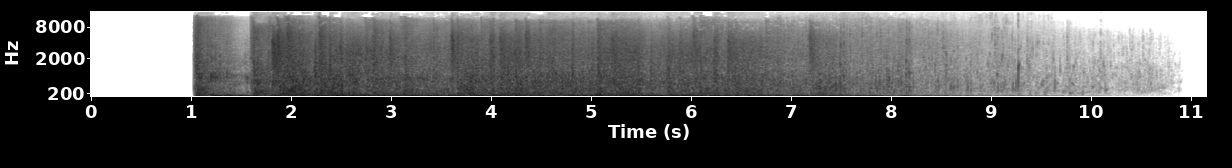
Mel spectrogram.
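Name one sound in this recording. A loud explosion booms and rumbles, then slowly fades.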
